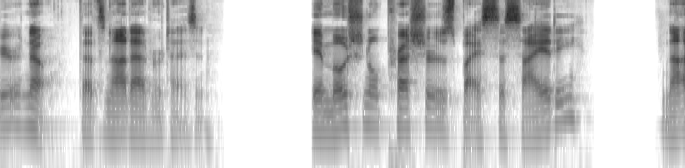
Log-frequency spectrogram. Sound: none

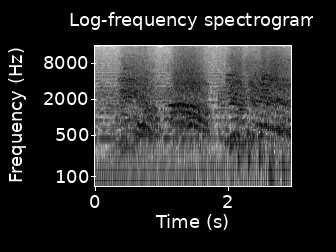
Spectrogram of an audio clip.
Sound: crowd

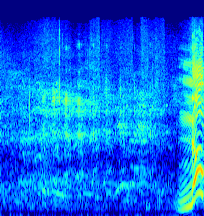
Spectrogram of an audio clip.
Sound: congregation laughing

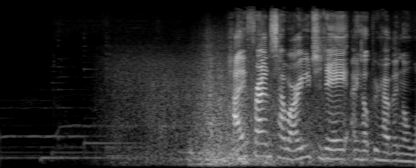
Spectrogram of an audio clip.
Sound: thunder crashing

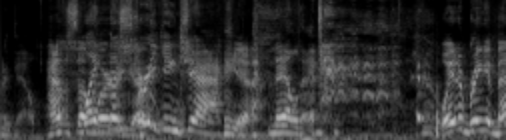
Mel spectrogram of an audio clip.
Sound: laughs

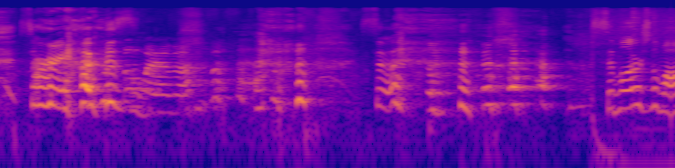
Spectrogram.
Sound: laughing

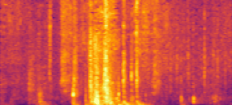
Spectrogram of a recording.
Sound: thud

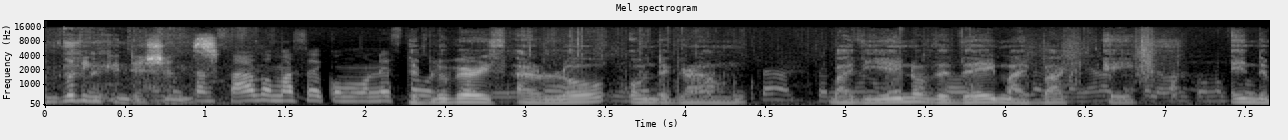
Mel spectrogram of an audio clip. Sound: woman speaking Spanish

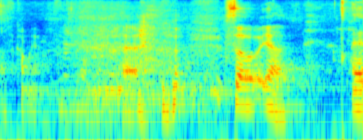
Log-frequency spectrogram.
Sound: laughter

